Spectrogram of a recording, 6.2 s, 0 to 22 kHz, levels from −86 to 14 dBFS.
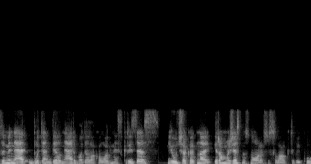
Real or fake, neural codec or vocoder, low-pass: real; none; 7.2 kHz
